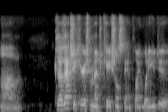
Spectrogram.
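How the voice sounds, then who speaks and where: A fairly high-pitched man talks with an American accent. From US Midwest, eastern Iowa. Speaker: antitrust researcher. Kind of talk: panel discussion.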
